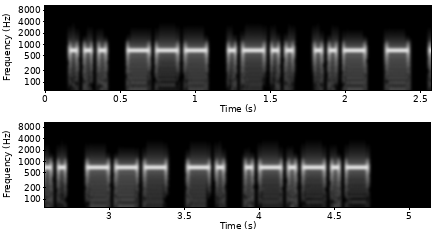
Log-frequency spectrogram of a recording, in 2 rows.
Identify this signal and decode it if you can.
Morse code, heard as a keyed tone, about 25 wpm, 700 Hz. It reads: SOLUTION.
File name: practice / 25wpm / Sentences with 3-Word Phrases - 25wpm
